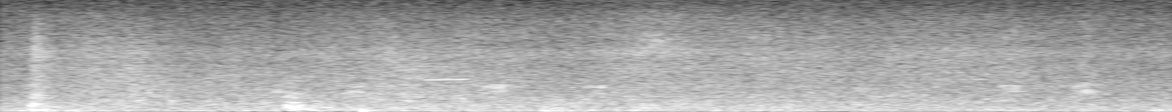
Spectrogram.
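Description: Steady outdoor background hiss, with a few faint brief sounds: one right at the start, one about a second in, and tiny high chirps around the middle.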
